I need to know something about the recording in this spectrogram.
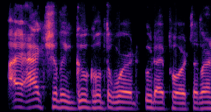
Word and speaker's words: Udaipur: No, there is no H. Yeah, that's that's that sounds more like it. Udipur. Udipur.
